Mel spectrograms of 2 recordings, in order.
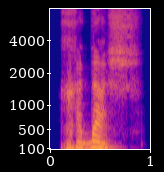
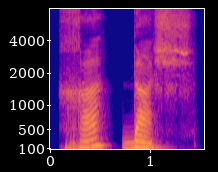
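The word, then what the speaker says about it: חדש: The word is pronounced Chadash. Chadash.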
